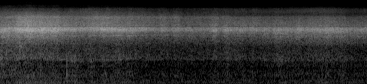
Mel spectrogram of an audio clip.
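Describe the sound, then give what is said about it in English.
Garlic sizzling in hot oil in a pan gives a steady, bright hiss that holds fairly even throughout, with no voices over it. “So I throw into the oil, a little bit of garlic. Now, what's happening is that you're starting to get that smell. You're starting to get those sounds.”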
